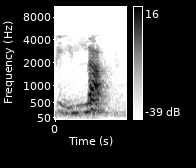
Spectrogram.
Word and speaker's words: leapt: मैंने आपको बताया था, यस्टरडे आई टोल्ड यू कि it's spelling is LEAPT, लेफ्ट।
